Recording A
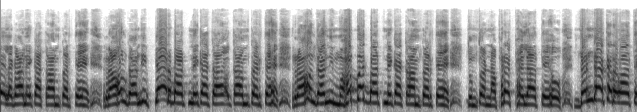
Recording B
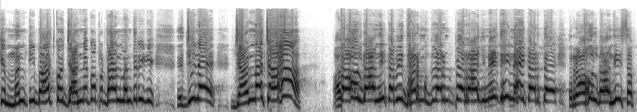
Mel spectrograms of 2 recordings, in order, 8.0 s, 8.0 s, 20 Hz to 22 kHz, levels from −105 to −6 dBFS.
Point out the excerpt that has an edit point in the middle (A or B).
B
